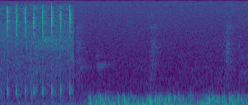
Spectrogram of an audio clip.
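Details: A second of quick, even mechanical clicking gives way to a low, rumbling mechanical noise, with no animal voice heard.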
